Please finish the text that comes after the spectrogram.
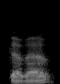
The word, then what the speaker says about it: Dabos: Now, according to a review that I saw last night, I should actually be pronouncing that last name Dabos, but I have no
